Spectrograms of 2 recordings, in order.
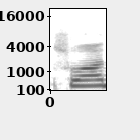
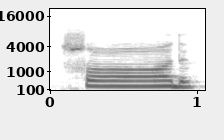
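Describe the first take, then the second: First: The lips round, adding a w-glide. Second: The sound is heavy with no w-glide. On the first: The speaker calls it wrong. "स्वाद नहीं" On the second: The speaker calls it right. "पुर करना है, मोटा करना है"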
